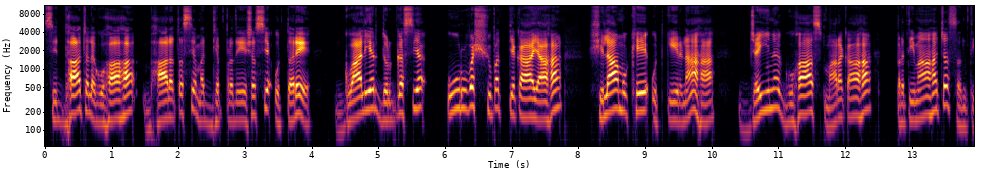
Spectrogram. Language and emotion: Sanskrit, neutral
